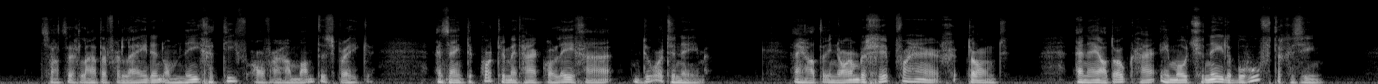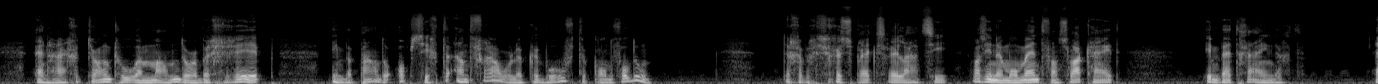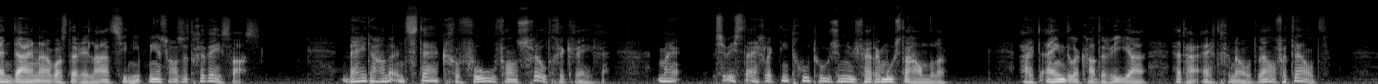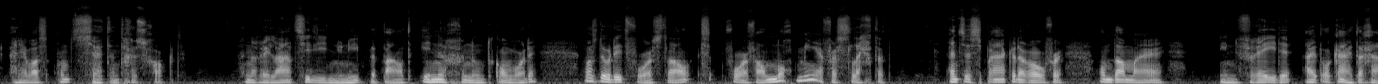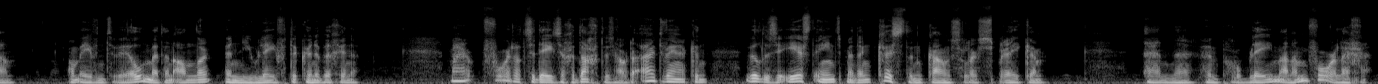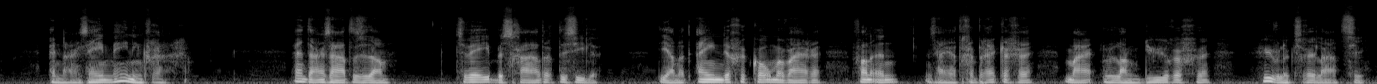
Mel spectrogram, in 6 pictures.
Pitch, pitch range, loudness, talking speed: 95 Hz, 85-110 Hz, -24 LUFS, 145 wpm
